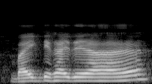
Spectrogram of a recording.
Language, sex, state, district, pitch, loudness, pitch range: Hindi, male, Assam, Kamrup Metropolitan, 170 Hz, -14 LUFS, 170-175 Hz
